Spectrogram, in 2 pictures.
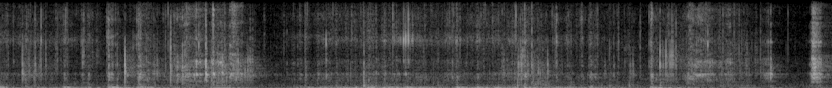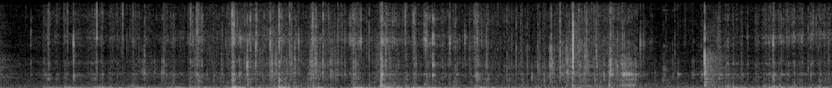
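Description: A utility knife blade scrapes curls off a solid blue oval embossed bar of dry soap. It makes dense, crackly scraping and crumbling with bright, papery edges over a low rumble, in runs broken by brief pauses.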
